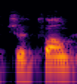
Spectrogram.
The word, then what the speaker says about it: Tchefuncte: Yeah, just read what it's called without the T and the C at the beginning. It don't matter. What's the TC stand for? It's Tchefuncte River.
